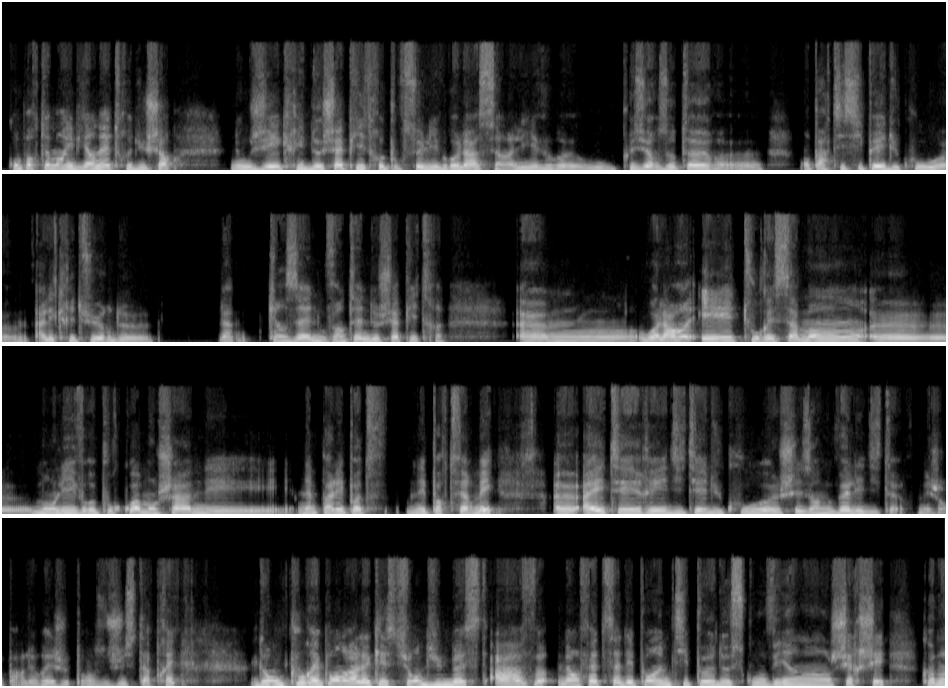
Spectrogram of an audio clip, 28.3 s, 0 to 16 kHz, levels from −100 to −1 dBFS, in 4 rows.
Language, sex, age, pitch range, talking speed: French, female, 30-49, 195-235 Hz, 200 wpm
